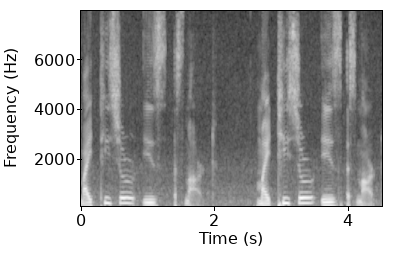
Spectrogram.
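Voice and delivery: teacher is with the r linked, slowly; linking r. Shown as a demonstration. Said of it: "my teacher বলতে হবে". (my teacher is smart, আর জুড়ে ধীরে)

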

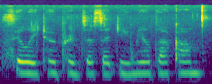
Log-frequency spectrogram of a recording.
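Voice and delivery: very soft whispered email address; sneaky whisper. Real, not acted. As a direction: whisper it into the camera. Slips in own email address.

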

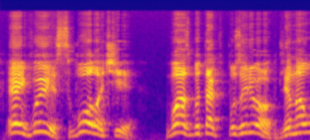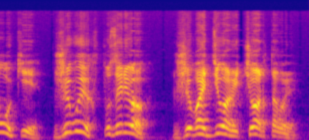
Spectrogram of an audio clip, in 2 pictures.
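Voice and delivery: high, loud yell at a gang; angry shouting. A narrator's reading. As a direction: hurl furious insults from a distance. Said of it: "закричал". (яростно кричать высоким голосом)

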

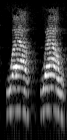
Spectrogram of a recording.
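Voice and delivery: normal talking voice

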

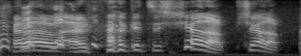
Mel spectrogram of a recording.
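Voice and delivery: laughing. Acted. Mock intro while laughing.

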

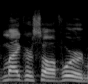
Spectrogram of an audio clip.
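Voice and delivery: normal talking voice

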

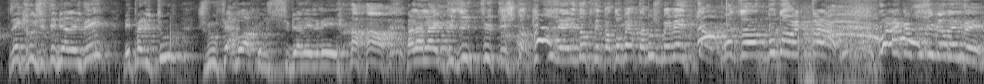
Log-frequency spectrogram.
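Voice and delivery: high-pitched comic tirade, mounting; ranting. Acted. Man shows lover he is ill-bred, mounting rant.

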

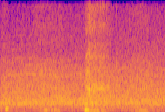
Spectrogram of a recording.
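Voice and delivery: breathy chuckle under the breath; quiet laugh. Real, not acted. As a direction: let out a soft laugh. Laughing at the game score.

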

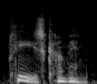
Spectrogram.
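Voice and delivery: high, tearful woman's voice; shaky voice. A narrator's reading. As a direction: voice trembling on the verge of tears. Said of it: "she said in a shaky voice".

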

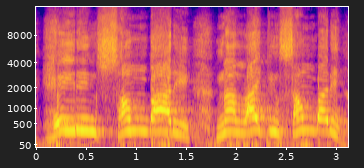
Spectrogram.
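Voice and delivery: high, loud, emphatic sermon cry; full-force preaching. Real, not acted. Pastor warning that hatred is embryonic murder, full-force preaching. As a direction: drive the warning home to the congregation.

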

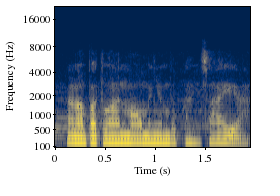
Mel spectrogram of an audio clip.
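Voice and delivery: usual speaking voice

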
